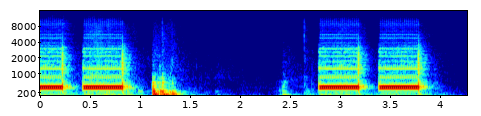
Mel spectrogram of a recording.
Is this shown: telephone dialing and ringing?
yes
